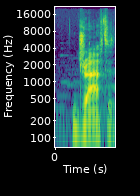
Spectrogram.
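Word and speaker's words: draught: children is of the orbus as it is drafted no no no but there's an actual word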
